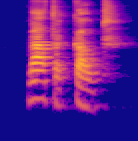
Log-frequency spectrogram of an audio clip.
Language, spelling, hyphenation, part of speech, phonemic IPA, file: Dutch, waterkoud, wa‧ter‧koud, adjective, /ˈʋaː.tərˌkɑu̯t/, Nl-waterkoud.ogg
- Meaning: cold and damp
